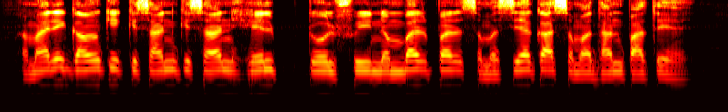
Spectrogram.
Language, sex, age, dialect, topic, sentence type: Hindi, male, 25-30, Kanauji Braj Bhasha, agriculture, statement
